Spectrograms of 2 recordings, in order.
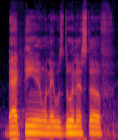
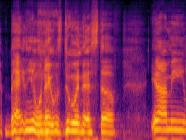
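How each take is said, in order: First: Said in the usual way. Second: Higher and louder, hammed-up storyteller; mock old-timer voice. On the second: Laughing at the old days, hammed-up storyteller voice. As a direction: ham up the old days like a preacher.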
